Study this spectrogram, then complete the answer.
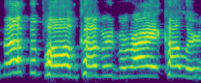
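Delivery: high, loud, crying with laughter; real high-pitched laughing squeal; laughing disbelief. Real, not acted. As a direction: repeat it through helpless laughter. Still cracking up, repeating the joke.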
